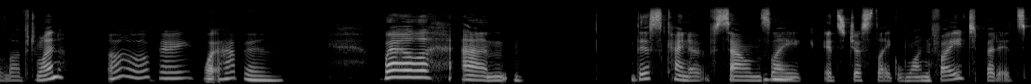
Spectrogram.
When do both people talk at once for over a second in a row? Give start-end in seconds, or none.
none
